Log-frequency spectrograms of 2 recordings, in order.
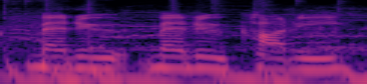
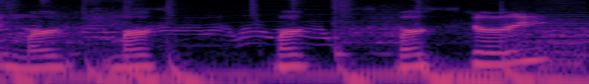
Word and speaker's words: Mercari: Yeah, I say Mercari because that's how they say it in Japanese. I don't know. Do you say Mercury?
